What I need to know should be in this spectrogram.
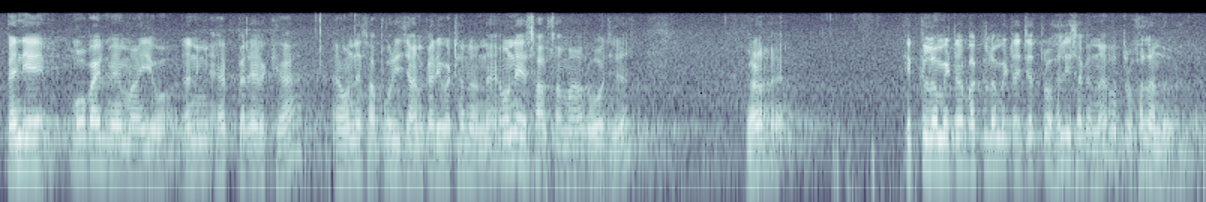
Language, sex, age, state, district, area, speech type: Sindhi, male, 60+, Rajasthan, Ajmer, urban, spontaneous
